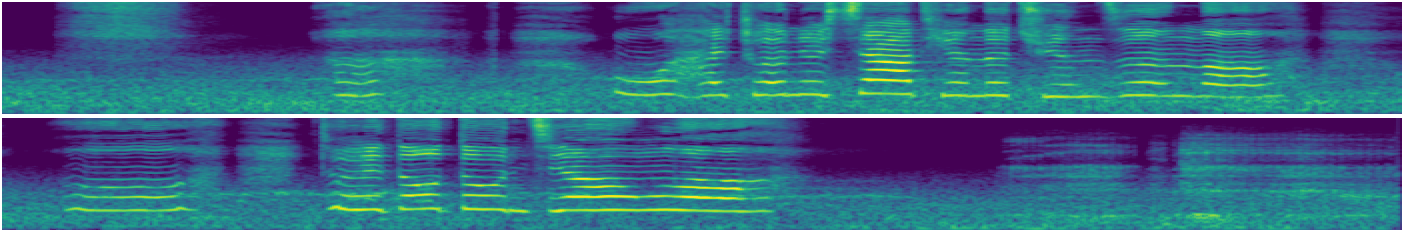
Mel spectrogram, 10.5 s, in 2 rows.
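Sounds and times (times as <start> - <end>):
speech: 2.7 - 5.1, 6.5 - 8.3
polar bear roaring: 9.0 - 10.4.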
